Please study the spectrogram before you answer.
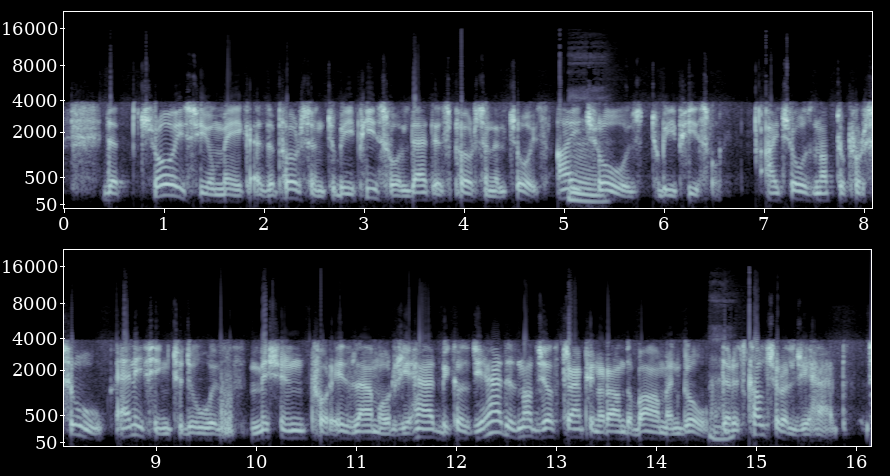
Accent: Damascus, Damascus Governorate, Syria; When I was an early teenager growing up in Damascus, I memorized the entire Quran, cover to cover, 600 pages of it.

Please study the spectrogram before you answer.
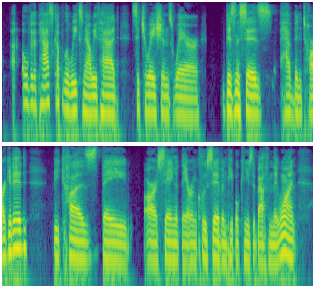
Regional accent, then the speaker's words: New York, United States; I had to go out to Long Island for work. I'm from Long Island. I grew up there.

